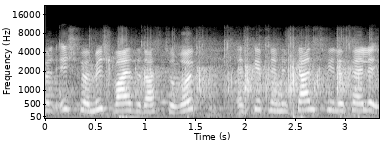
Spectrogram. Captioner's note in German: Beifall bei der LINKEN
